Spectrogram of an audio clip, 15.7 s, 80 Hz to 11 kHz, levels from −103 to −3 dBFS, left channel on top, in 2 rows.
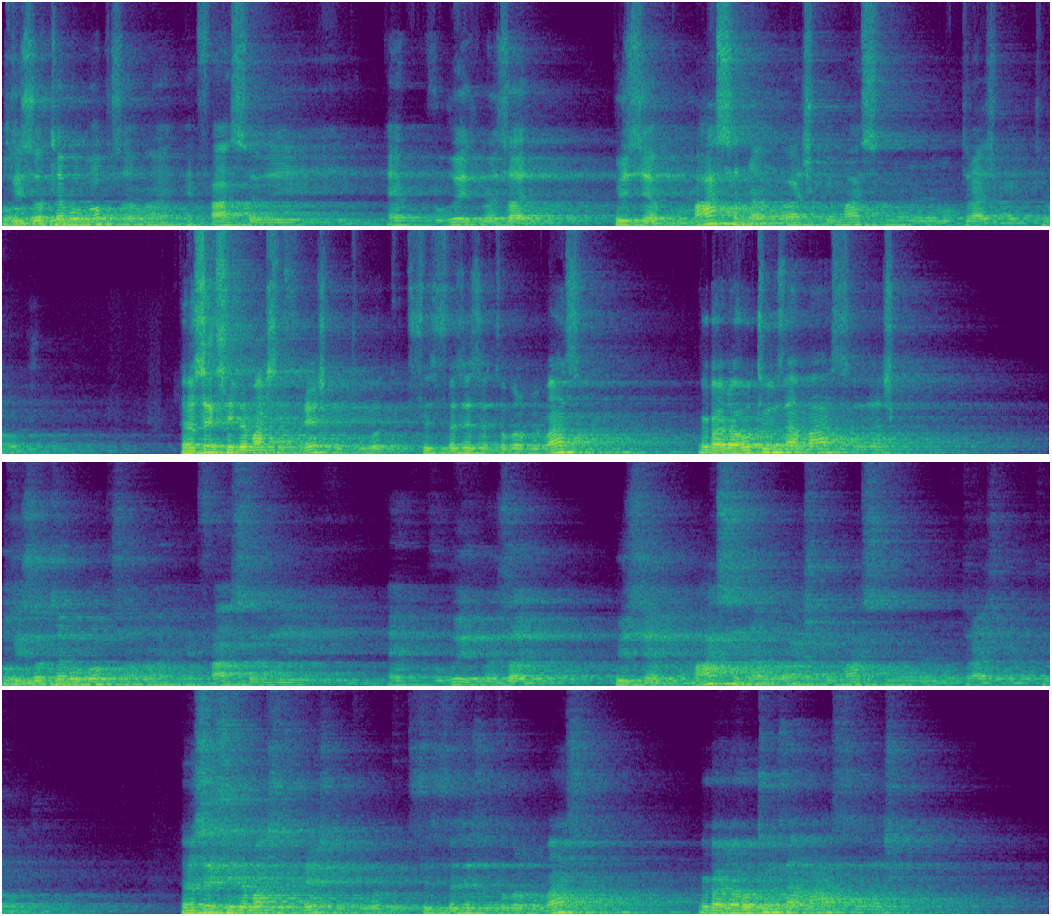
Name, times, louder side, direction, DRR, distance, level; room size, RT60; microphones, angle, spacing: voice 1, 0.0-4.0 4.6-8.0 9.2-10.7 11.0-12.3 13.1-14.6, left 3 dB, 60° left, 5 dB, 0.6 m, -24 dB
6.1 x 5.4 x 6.7 m, 2.5 s
head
